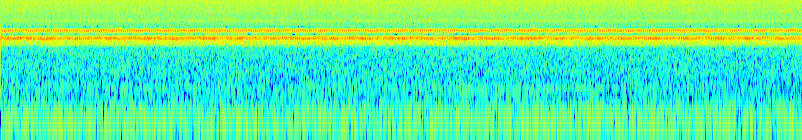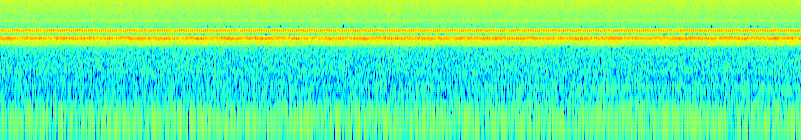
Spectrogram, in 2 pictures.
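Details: Cricket chirping in an unbroken, finely pulsed high trill held at an even pitch for the full twenty seconds, set over a steady low rumble, presented as relaxation sounds.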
